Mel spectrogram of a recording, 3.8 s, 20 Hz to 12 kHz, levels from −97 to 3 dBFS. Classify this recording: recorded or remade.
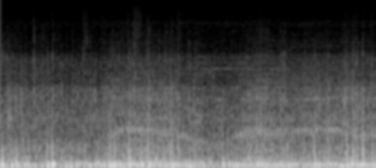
recorded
